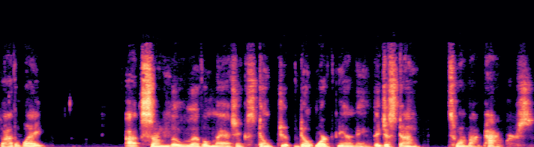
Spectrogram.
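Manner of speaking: hushed whisper. In a tabletop game, a player's character speaks privately to Cap: whispering. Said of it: "whispers to Cap".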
